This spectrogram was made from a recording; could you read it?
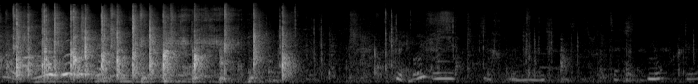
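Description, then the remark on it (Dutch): Audience applause on the Radio Oranje radio programme, introducing the segment Dingen van de Week: a dense burst of sharp claps that fades out after about three seconds, followed by quiet voices talking. “Applaus, dames en heren.”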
